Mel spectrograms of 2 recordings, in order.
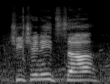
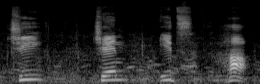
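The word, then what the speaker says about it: Chichen Itza: this is the mean this is the correct pronunciation sheet change its up right now chichen-itza it is part of the Mayan language you know that word is in mine chi-chan it's ha what is the meaning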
